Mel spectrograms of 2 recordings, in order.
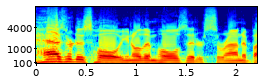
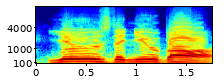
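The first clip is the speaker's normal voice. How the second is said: loud, very slow, booming, lofty delivery; 3 semitones higher, 5 dB louder than usual. Telling a golf joke, the speaker does the voice from above in a God voice. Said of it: "That's my God voice".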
